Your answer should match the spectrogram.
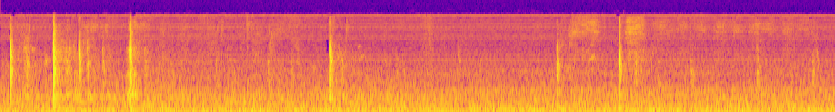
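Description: Chalk writing on a chalkboard: irregular sharp taps and faint scratches as letters are chalked, about half a dozen taps spread across the few seconds.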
